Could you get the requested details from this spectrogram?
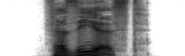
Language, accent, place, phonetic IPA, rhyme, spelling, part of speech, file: German, Germany, Berlin, [fɛɐ̯ˈzeːəst], -eːəst, versehest, verb, De-versehest.ogg
- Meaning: second-person singular subjunctive I of versehen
